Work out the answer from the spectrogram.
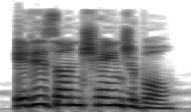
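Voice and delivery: firm, stern and final. Acted. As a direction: lay it down sternly. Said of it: "replied Sophia sternly".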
